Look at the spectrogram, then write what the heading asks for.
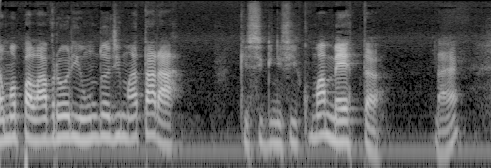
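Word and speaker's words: מטרה: Eu estava em casa pesquisando e encontrei uma palavra hebraica que na transliteração a gente pronunciaria ela em português como matará, né?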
